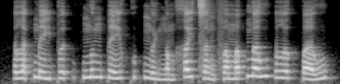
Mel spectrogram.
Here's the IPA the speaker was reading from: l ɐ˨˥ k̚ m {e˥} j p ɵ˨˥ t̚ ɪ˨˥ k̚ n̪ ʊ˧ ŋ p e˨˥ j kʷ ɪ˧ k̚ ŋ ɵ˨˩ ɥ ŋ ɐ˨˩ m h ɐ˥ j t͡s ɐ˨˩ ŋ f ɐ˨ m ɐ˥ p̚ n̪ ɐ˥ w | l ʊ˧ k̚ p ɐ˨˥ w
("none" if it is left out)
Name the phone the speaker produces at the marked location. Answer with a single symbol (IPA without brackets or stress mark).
e˨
